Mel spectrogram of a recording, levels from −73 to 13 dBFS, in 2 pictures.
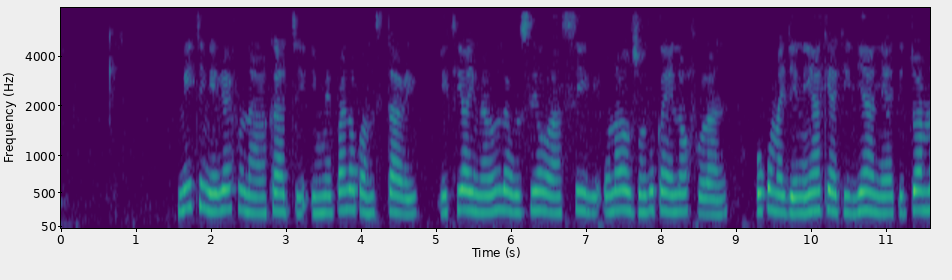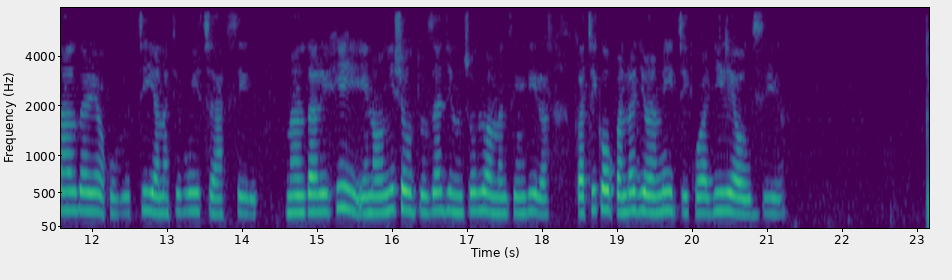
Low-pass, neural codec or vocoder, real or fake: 7.2 kHz; codec, 24 kHz, 0.9 kbps, WavTokenizer, medium speech release version 2; fake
